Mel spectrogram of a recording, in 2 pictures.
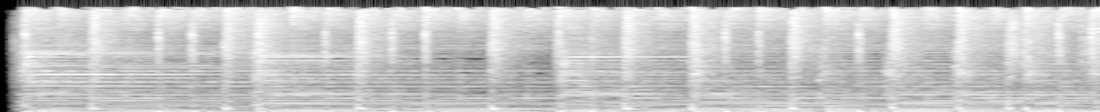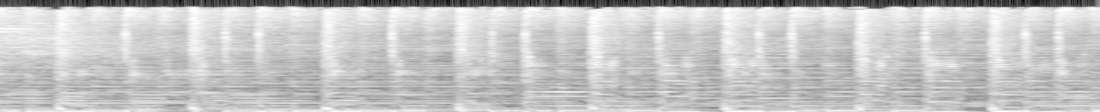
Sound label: (E) No Backing Vocals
